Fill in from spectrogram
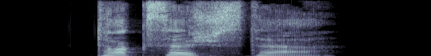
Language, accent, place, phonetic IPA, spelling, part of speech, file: German, Germany, Berlin, [ˈtɔksɪʃstɐ], toxischster, adjective, De-toxischster.ogg
- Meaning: inflection of toxisch: 1. strong/mixed nominative masculine singular superlative degree 2. strong genitive/dative feminine singular superlative degree 3. strong genitive plural superlative degree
